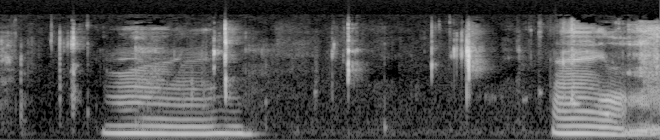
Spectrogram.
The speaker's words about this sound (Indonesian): Ya itu dia kan makannya.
